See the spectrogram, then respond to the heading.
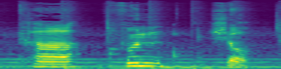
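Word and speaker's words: Kafunsho: But don't pronounce it like that, not in that Aussie accent, that's terrible. Pronounce it ka-fun-sho.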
